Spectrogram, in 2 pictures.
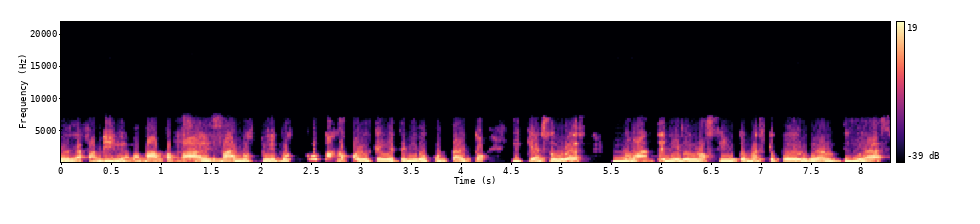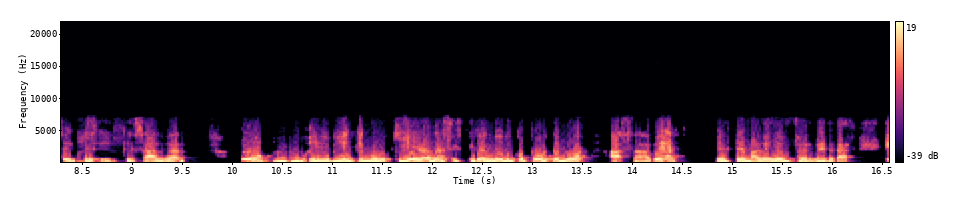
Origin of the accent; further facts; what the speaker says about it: Oaxaca, Mexico; Hoy, yo, como periodista, como oaxaqueña, como compañera, como amiga, madre de familia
